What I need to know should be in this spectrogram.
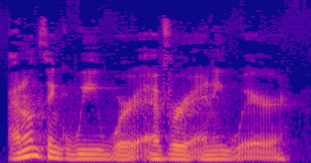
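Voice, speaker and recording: An American man speaks in a fairly low register with plenty of vocal fry. He chats casually and somewhat hesitantly, working out his thoughts as he says them. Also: moderate pace. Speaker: conversation partner swapping travel stories. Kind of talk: casual chat.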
